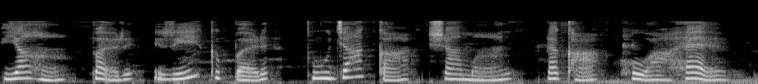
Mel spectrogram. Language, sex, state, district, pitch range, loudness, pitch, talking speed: Hindi, female, Bihar, Katihar, 205-275 Hz, -17 LUFS, 240 Hz, 80 wpm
